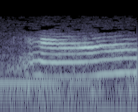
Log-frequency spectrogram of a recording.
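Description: A cat named Aesop gives a single short, close meow in an old radio comedy scene, heard alone without talk.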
